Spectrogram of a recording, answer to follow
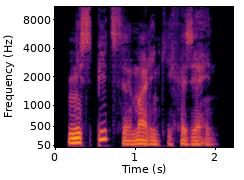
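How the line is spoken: Calm, matter-of-fact nanny, muffled. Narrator (Russian): Вопрос раздался из недр шалаша, спокойно и буднично, как если бы няня ожидала позднего явления воспитанника

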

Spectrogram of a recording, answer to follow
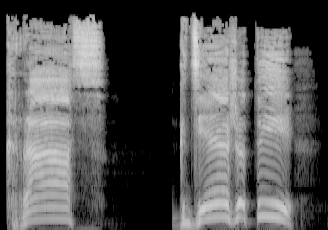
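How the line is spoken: Breathless intermittent shouting. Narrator (Russian): задыхаясь, кричал Спартак время от времени

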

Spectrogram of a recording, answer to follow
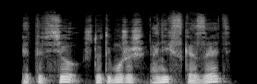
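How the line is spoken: Quiet question. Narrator (Russian): тихо спросила Катя

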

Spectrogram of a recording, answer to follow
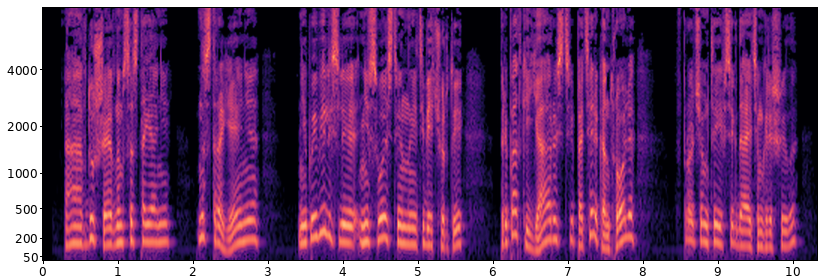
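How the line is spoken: Giggling old woman. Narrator (Russian): хихикнула бабка

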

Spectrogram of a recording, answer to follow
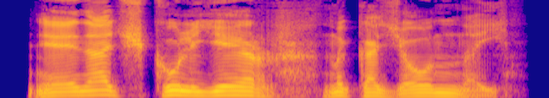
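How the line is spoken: Lazy. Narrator (Russian): лениво сказал капрал

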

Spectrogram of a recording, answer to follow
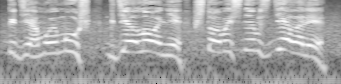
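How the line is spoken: Desperate scream. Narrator (Russian): не выдержала и закричала

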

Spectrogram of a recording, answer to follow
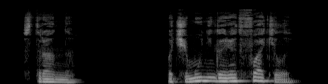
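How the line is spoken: Whisper. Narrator (Russian): шепнул Лен

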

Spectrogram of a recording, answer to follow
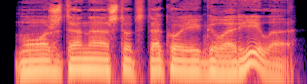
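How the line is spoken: Embarrassed mumble. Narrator (Russian): смущенно пробормотал Лоэл

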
